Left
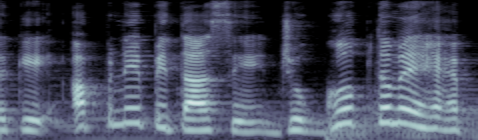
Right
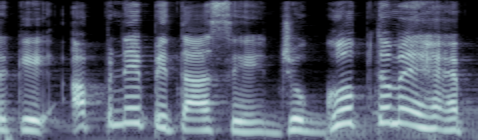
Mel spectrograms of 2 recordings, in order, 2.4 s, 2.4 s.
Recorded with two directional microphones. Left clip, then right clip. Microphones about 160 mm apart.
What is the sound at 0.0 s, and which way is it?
A woman's voice, 40° right (ahead or behind).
